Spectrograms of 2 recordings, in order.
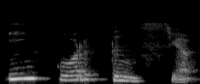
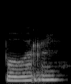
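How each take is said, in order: First: "importância" said slowly and loudly, ending in one gliding "cia"; slow, emphatic "importância" with "-cia" as a single syllable; final diphthong. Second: "importância" broken syllable by syllable, "im, por, tân, si, a"; final hiatus. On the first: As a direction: stretch "importância", keeping the final "ia" together as a rising diphthong. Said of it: "pronunciar essa palavra como ditongo crescente". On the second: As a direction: separate "importância" with long pauses, splitting the final "i" from "a". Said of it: "poderia ser assim". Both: Shown as a demonstration.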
